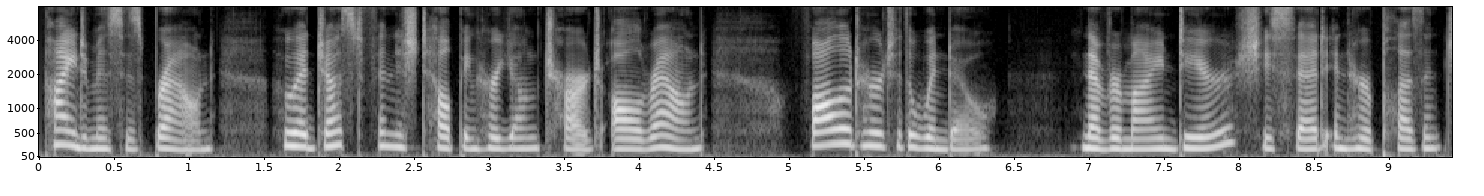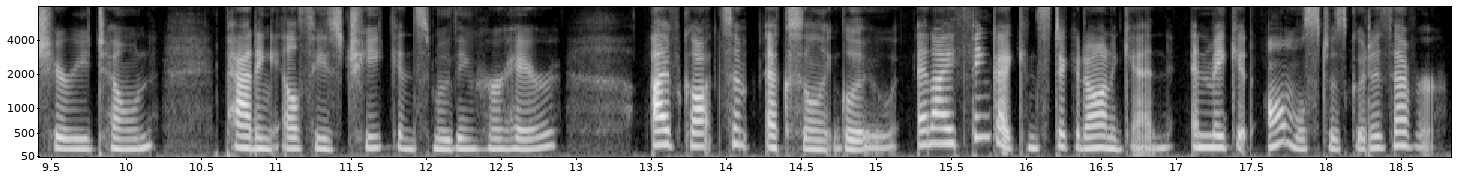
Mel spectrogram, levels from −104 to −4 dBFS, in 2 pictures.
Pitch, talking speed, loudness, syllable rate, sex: 220 Hz, 180 wpm, -23 LUFS, 4.9 syllables/s, female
